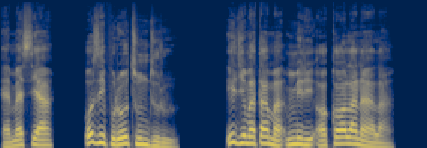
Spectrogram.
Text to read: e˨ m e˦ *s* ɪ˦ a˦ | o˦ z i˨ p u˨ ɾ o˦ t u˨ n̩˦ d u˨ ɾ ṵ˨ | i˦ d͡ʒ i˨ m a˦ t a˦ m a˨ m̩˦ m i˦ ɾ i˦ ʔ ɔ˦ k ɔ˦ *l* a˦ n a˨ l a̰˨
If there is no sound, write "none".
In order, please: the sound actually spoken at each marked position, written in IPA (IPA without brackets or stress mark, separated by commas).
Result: s, l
